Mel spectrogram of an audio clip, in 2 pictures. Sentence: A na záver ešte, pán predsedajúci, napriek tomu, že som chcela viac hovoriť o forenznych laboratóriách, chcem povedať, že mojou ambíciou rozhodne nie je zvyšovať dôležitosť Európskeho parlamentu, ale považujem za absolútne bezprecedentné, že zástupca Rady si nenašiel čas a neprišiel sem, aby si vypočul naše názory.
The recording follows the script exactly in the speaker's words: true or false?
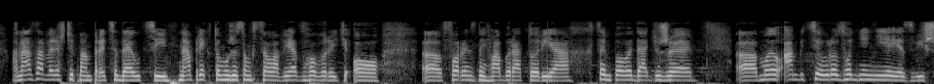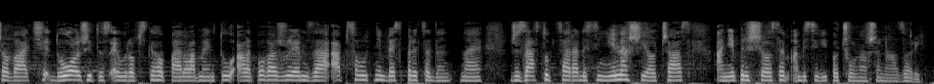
true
